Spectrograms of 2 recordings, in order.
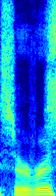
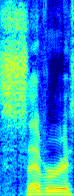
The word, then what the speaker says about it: Severus: Cerberus? Cerberus. Oh shit! I had an R. A song about Severus Snape.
